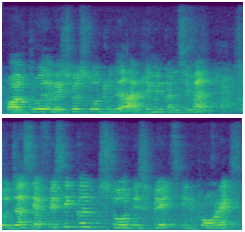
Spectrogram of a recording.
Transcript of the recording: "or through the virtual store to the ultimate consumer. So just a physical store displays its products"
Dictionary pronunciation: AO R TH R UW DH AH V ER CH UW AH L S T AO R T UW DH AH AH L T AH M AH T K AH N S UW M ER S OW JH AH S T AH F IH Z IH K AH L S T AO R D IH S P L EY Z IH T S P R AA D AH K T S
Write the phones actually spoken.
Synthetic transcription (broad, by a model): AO R T R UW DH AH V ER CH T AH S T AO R T UW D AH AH L T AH M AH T K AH N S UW M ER S OW JH AH S T AH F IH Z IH K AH L S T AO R D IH S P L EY S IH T P R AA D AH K T S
